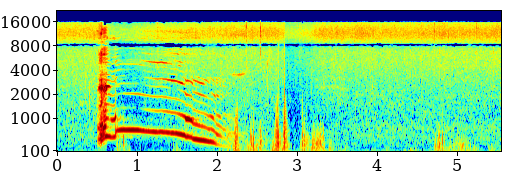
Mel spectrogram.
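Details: A Siberian Husky in winter weather, uncommon in Chapel Hill, gives a short, tonal howl that starts with a sharp yelp and slides steadily downward.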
